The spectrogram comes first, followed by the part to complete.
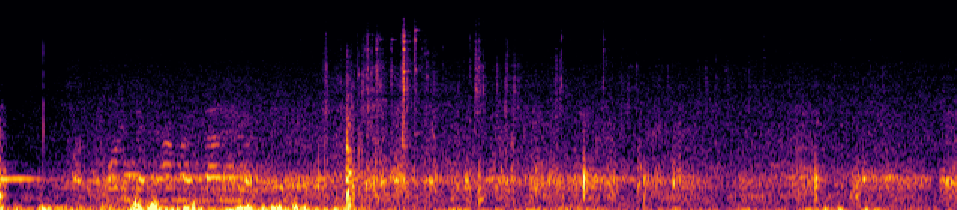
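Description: Low wind rumble on the microphone for the first two seconds, then a few faint clicks and taps of climbing gear and footsteps on rock, with a faint voice in the background.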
